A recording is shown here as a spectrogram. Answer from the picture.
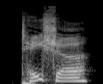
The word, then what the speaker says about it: Tayshia: Tayshia, which is how it's pronounced.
